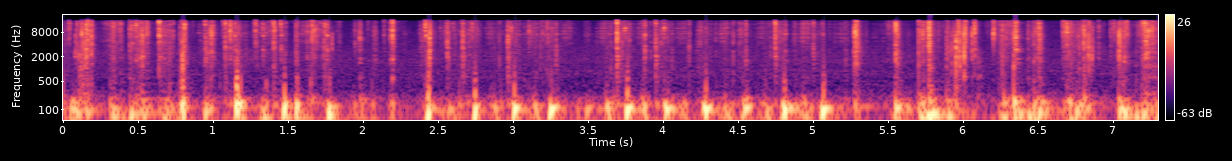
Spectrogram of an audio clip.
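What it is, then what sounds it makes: Aluminium foil sheet. A wrinkled sheet of aluminium foil is held and crinkled with fingertips close in front of a microphone. The result is a dense run of short crackling pops over a deep, throbbing low rumble centered around 70 Hz. Each crackle dies away almost instantly.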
